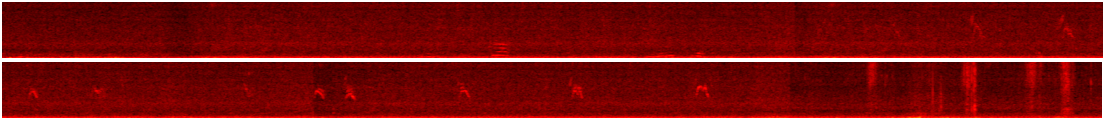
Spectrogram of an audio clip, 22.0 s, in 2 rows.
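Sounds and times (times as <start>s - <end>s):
low outdoor rumble: 0.0s - 22.0s
bird chirping: 13.4s - 14.6s, 15.5s - 15.8s, 16.7s - 16.9s.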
